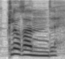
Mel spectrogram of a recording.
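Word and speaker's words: Clorinde: her name like that as that is apparently pronounced in France since I don't know there's like a bunch of different regions of French speaking people but uh obviously since I live in Europe and they're my neighbors I want to pronounce it in the proper French way so cland should be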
